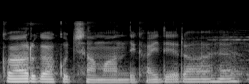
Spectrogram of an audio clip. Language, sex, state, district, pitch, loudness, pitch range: Hindi, male, Uttar Pradesh, Saharanpur, 120 Hz, -19 LUFS, 110-130 Hz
